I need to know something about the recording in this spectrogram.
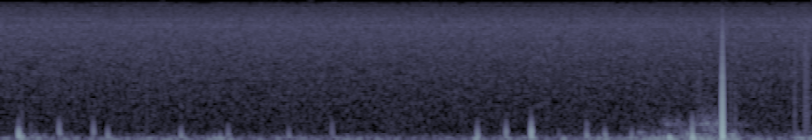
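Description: Faint low rumble with irregular soft thumps, the noise of a hand-held phone's microphone outdoors, and one sharper knock about three and a half seconds in.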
